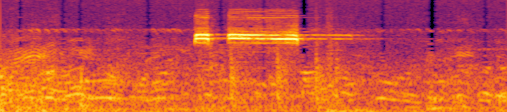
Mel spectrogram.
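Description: A referee's whistle blows sharply once.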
